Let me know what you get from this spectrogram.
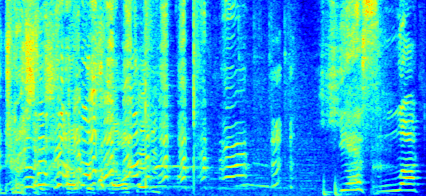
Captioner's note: everyone laughing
